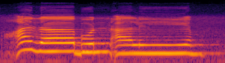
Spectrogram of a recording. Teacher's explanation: ketika tanwin atau nun sukun bertemu dengan hamzah maka dibaca jelas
